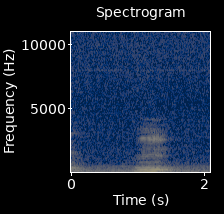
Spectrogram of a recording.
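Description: A man's brief, low, wordless vocal sound, a filled pause, about a second in. Otherwise near silence.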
